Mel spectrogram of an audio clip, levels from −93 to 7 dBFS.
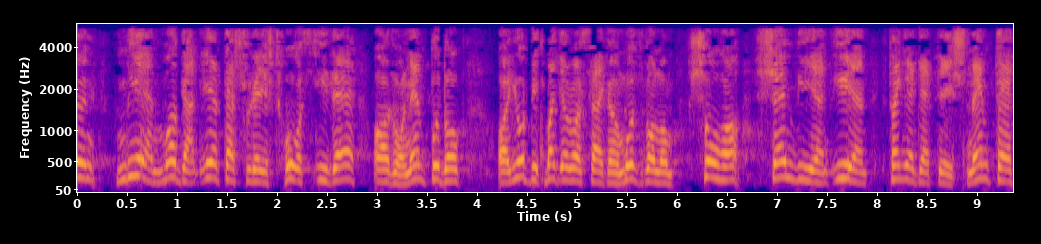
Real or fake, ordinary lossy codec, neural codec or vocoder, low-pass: fake; MP3, 24 kbps; codec, 16 kHz, 8 kbps, FunCodec, trained on LibriTTS, 25 frames a second; 5.4 kHz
